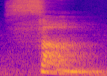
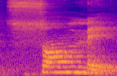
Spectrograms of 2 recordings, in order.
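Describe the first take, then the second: First: It ends on the M with closed lips. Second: An extra vowel syllable follows the final M. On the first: The speaker calls it right. "Não tem uma sílaba depois" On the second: The speaker calls it wrong. "não"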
